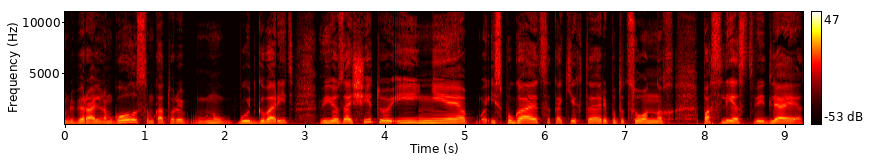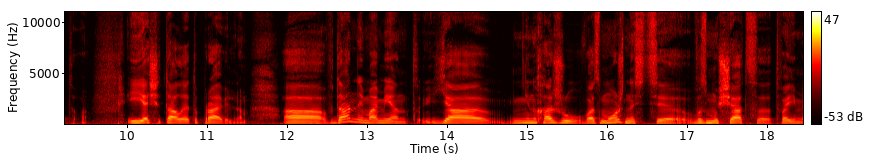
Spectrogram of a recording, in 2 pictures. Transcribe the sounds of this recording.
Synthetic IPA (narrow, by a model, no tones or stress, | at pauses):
mlʲɪbʲɪɾalʲnɨmɡo̞lˠəsəmkɐt̪o̞ɾɨjnubudʲɪt̪̚ɡəvɐɾʲitʲvjɪjozɐɕːit̪ʊʔinʲɪɪspʊɡajɪt̪səkɐkʲixt̪əɾʲɪpʊt̪ət̪sɨo̞nːɨxpɐsʲlʲe̞t̪st̪vʲɪjd̪lʲɐɛt̪əvə̰ | ijaɕːɪt̪ɑlˠəɛt̪əpɾavʲɪ̰lʲnɨ̰mavd̪anːɨjmɐmʲent̪ja | nʲɪnəxɐʐuvɐzmo̞ʐnəsʲtʲɪvəzmʊɕːat̪sət̪vɐimʲɪ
